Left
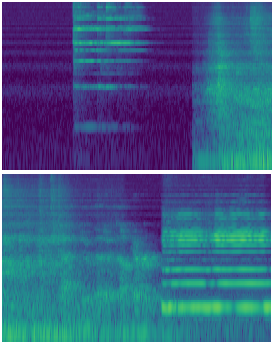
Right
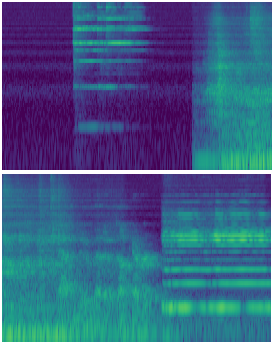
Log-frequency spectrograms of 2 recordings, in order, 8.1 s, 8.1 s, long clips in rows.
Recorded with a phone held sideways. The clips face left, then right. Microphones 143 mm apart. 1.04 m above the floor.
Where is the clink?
85° left, 1.8 m.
